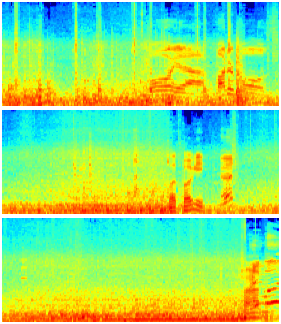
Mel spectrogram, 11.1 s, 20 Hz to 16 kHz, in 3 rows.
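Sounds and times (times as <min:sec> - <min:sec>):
boat engine droning: 0:00.0 - 0:11.0
rushing wind and water: 0:00.0 - 0:11.0.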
